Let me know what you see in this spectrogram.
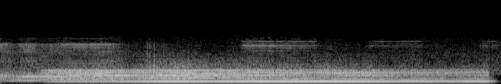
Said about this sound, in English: At the open drawbridge, a long line of irate motorists greet them with honking horns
